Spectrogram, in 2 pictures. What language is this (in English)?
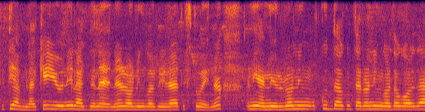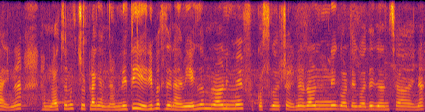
Nepali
